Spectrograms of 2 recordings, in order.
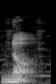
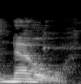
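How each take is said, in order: First: The vowel is short, quick and steady. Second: The vowel is drawn out and glides. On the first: This is how it is said in Japanese. "just something quick, short, to the point" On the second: This is how English speakers say it. "like N O O H, it's almost pronounced like that"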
